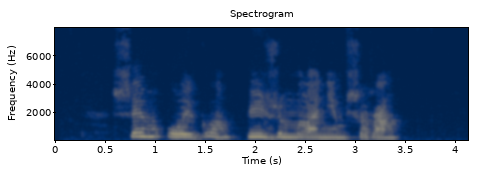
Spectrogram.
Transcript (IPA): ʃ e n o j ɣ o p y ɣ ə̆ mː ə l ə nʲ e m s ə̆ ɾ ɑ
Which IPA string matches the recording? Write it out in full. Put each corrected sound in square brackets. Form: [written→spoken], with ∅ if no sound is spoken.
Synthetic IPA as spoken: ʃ e [n→m] o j ɣ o p y [ɣ→ʒ] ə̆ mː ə l [ə→ɑ] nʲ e m [s→ʃ] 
